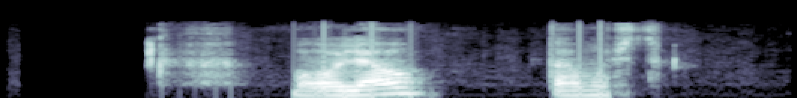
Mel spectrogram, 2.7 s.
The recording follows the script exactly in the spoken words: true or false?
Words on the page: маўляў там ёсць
true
